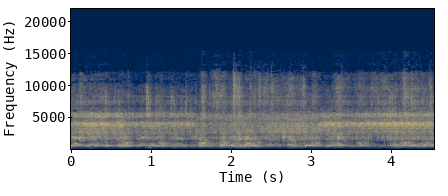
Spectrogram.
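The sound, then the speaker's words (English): A chaotic din of frantic dogs barking and yelping continuously, layered over a steady, rattling hiss with a strange, insect-like buzz running through the whole recording. “You can hear the mayhem of the dogs. Mm-hmm. But then you hear that That's hissing. Exactly what it sounds like a rattlesnake.”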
